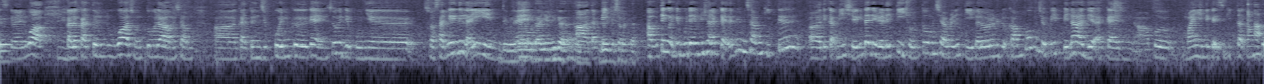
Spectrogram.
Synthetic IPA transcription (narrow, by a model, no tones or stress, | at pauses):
səkəɾaluakalawkat̪ɔnluat͡ʃɔnt̪ɔhlahmat͡ʃam | əkat̪ɔnd͡ʒəpʊnkəkansodiəpuɲə̃ | suasanə̃dəlaɪndəpuabudajad͡ʒuɡaat̪apiaʃaɾakat̪̚ʔat̪eŋɔʔdiəbudajamaʃaɾakat̪̚ːapimat͡ʃamkit̪əədəkat̪̚məlesakit̪adəɾialət̪it͡ʃɔnt̪ɔhmat͡ʃamɾialit̪ikalawaladudʊʔkampʊŋmat͡ʃapepɪnlahdiəʔakan | əapə | mãɪndəkat̪̚səkit̪akam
